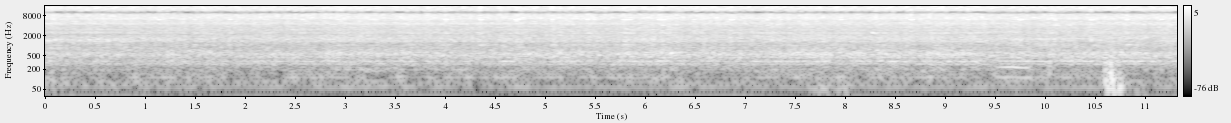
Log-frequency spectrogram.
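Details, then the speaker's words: 2008 Hummer H3 petrol engine just started, not yet at operating temperature, read with scanner live data: uneven stumbling idle instead of a smooth hum; rough idle, cause suspected, not confirmed. "Hear how the engine's kind of like stumbling."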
